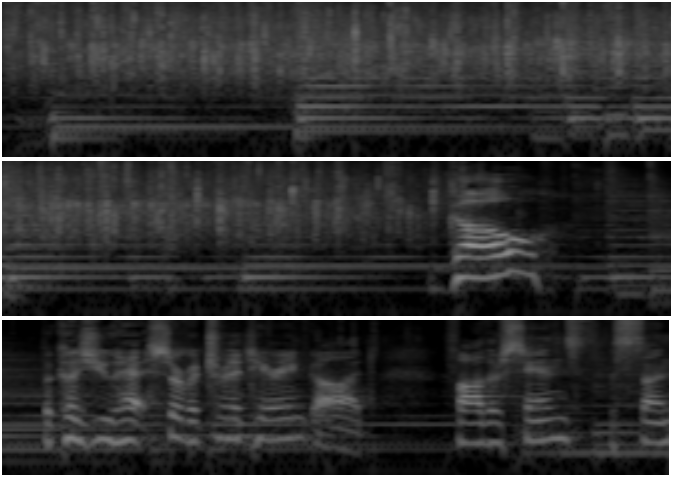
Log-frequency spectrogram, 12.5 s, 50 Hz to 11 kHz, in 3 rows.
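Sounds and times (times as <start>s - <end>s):
large crowd clapping in praise of God: 0.0s - 8.2s
speech: 7.0s - 7.7s, 8.6s - 12.5s.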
